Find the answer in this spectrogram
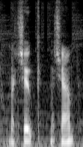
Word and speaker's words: Machamp: Obviously, the fighting types like Machop, Machamp, Machoke, Machamp, that's how you say it.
